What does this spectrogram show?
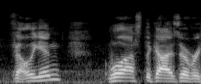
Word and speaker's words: Velion: I always say Volion, but it's Velian.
